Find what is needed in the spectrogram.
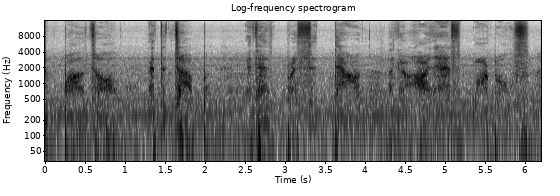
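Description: A man whispering close to the microphone, with a few sharp clicks mixed in.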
